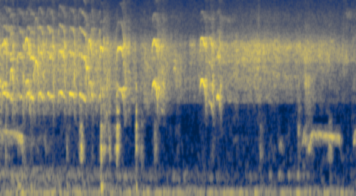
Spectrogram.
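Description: Birds chirping and twittering in quick, overlapping calls. A held call drops in pitch at its end twice: once at the start and again near the end.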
